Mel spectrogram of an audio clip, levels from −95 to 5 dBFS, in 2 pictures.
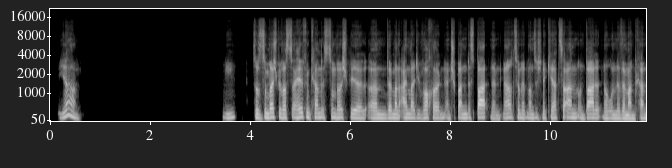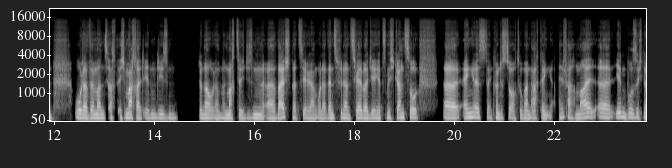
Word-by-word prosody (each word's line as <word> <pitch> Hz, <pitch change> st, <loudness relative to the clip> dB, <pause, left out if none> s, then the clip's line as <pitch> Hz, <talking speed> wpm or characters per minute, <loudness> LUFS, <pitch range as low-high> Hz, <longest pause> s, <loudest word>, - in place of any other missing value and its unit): Ja. 160 Hz, -, 0 dB, 2.9 s
Mhm. 145 Hz, +3 st, -4 dB, 0.3 s
So 145 Hz, -, +1 dB
so 130 Hz, -, -1 dB
zum 145 Hz, +5 st, +2 dB
Beispiel, 155 Hz, -1 st, +4 dB
was 140 Hz, -3 st, +2 dB
da -, -, -1 dB
helfen 155 Hz, +2 st, +2 dB
kann, 150 Hz, +3 st, 0 dB
ist 140 Hz, -5 st, -4 dB
zum 155 Hz, -, -1 dB
Beispiel, 135 Hz, -2 st, +1 dB
ähm, 125 Hz, -1 st, +1 dB
wenn 135 Hz, 0 st, +2 dB
man 130 Hz, -1 st, +3 dB
einmal 135 Hz, +1 st, +2 dB
die 130 Hz, -1 st, -7 dB
Woche 135 Hz, 0 st, +1 dB
'n 135 Hz, +1 st, -4 dB
entspannendes 135 Hz, +2 st, -1 dB
Bad 150 Hz, 0 st, +5 dB
nimmt, 115 Hz, -2 st, -6 dB
ne? 135 Hz, -, -1 dB
Da 150 Hz, +1 st, +1 dB
zündet 130 Hz, +1 st, -2 dB
man 135 Hz, -1 st, -2 dB
sich 135 Hz, -4 st, -6 dB
'ne 135 Hz, -, -2 dB
Kerze 130 Hz, +3 st, -1 dB
an 145 Hz, -1 st, +2 dB
und 120 Hz, -3 st, -4 dB
badet 140 Hz, 0 st, +4 dB
'ne 125 Hz, -, -3 dB
Runde, 120 Hz, -1 st, -1 dB
wenn 120 Hz, -1 st, +3 dB
man 115 Hz, 0 st, +3 dB
kann. 120 Hz, 0 st, -2 dB, 0.4 s
Oder 135 Hz, -3 st, +3 dB
wenn 135 Hz, 0 st, +1 dB
man 130 Hz, -1 st, +2 dB
sagt: 125 Hz, +2 st, -6 dB
„Ich 130 Hz, +1 st, -3 dB
mache 145 Hz, -2 st, +3 dB
halt 130 Hz, -2 st, +1 dB
eben 135 Hz, -2 st, -4 dB
diesen“ 130 Hz, 0 st, -5 dB, 0.4 s
genau, 130 Hz, -1 st, +2 dB
oder 125 Hz, -1 st, -4 dB
man 130 Hz, -1 st, -3 dB
macht 125 Hz, -1 st, 0 dB
so 130 Hz, -, -2 dB
diesen, 125 Hz, +1 st, -1 dB
äh, 120 Hz, -1 st, -1 dB
Waldspaziergang 125 Hz, -3 st, +1 dB
oder 125 Hz, -1 st, -3 dB
wenn's 130 Hz, -1 st, +1 dB
finanziell 135 Hz, -1 st, 0 dB
bei 130 Hz, -1 st, +1 dB
dir 130 Hz, +2 st, -2 dB
jetzt 125 Hz, +3 st, -5 dB
nicht 140 Hz, -4 st, -3 dB
ganz 140 Hz, 0 st, +1 dB
so, 75 Hz, -, +1 dB, 0.5 s
äh, 135 Hz, -1 st, +5 dB
eng 155 Hz, +2 st, +3 dB
ist, 155 Hz, -2 st, -1 dB
dann 130 Hz, -, -6 dB
könntest 135 Hz, -4 st, -3 dB
du -, -, -2 dB
auch 125 Hz, -, -4 dB
drüber 130 Hz, -1 st, -2 dB
nachdenken, 130 Hz, 0 st, -3 dB
einfach 150 Hz, -3 st, -4 dB
mal, 145 Hz, +5 st, +2 dB
äh, 145 Hz, -1 st, +2 dB
irgendwo 155 Hz, -2 st, +1 dB
sich 145 Hz, +1 st, -5 dB
'ne 135 Hz, -, 0 dB
135 Hz, 200 wpm, -23 LUFS, 125-140 Hz, 2.9 s, Bad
